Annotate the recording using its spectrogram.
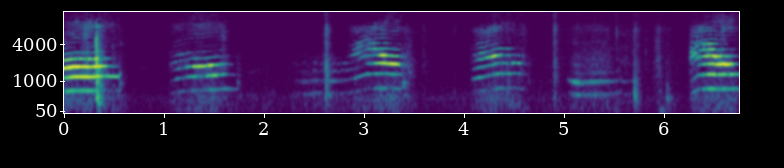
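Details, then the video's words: Female domestic cat meowing indoors in reaction to a high-pitched harmonica, as she does whenever her owner plays a high instrument, sings or whistles; six long harmonic meows, several rising then falling, about one a second, in a quiet room. "Cat vs. Harmonica"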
